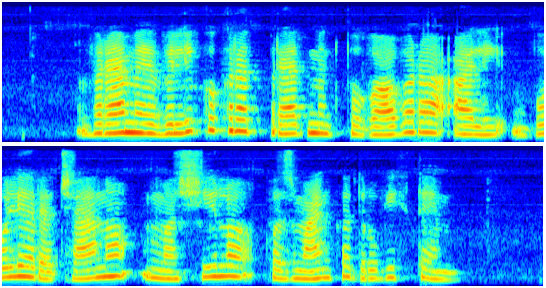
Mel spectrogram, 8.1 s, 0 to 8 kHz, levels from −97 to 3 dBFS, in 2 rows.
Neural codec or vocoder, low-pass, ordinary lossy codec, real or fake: none; 7.2 kHz; AAC, 32 kbps; real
